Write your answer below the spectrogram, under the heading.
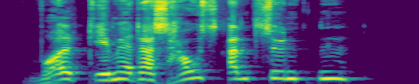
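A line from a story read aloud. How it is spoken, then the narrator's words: Shouted. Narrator (German): schrie er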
